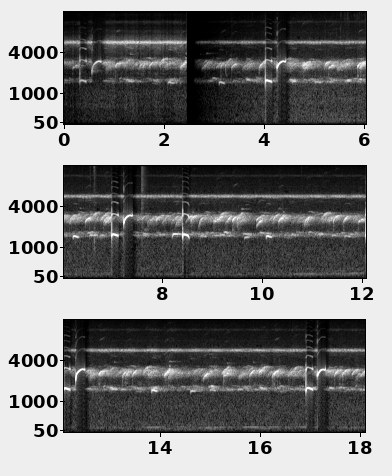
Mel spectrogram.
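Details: Common coqui (Eleutherodactylus coqui) advertisement calls in the wild, a calling male up close within a dense chorus: loud, high, two-note whistled "co-kee" over a steady ringing drone.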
